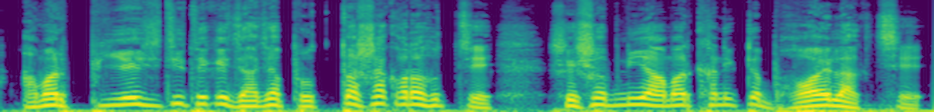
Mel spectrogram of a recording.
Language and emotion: Bengali, fearful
